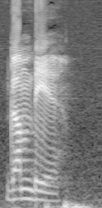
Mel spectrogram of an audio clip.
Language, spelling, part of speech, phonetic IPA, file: Czech, Gambie, proper noun, [ˈɡambɪjɛ], Cs-Gambie.ogg
- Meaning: 1. Gambia (a country in West Africa) 2. Gambia (a river in West Africa)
